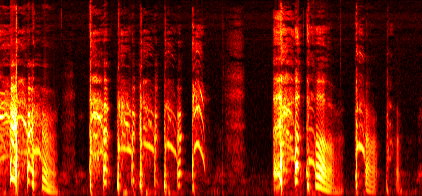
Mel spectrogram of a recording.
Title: Pyjama Cough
